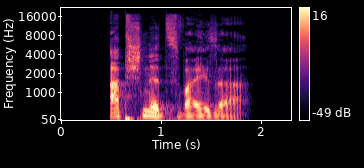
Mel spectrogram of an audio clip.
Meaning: inflection of abschnittsweise: 1. strong/mixed nominative masculine singular 2. strong genitive/dative feminine singular 3. strong genitive plural
- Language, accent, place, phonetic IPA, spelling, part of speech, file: German, Germany, Berlin, [ˈapʃnɪt͡sˌvaɪ̯zɐ], abschnittsweiser, adjective, De-abschnittsweiser.ogg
